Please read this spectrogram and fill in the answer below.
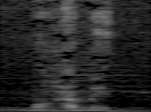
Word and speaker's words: Mohamed: Su nombre es Mohamed, se pronuncia, Mohamed, ¿sí?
